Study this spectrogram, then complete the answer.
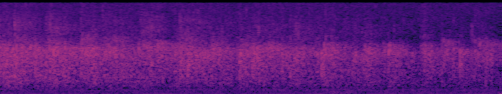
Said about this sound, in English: Oh, I think you should clap.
